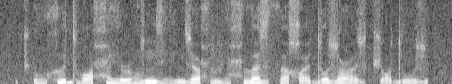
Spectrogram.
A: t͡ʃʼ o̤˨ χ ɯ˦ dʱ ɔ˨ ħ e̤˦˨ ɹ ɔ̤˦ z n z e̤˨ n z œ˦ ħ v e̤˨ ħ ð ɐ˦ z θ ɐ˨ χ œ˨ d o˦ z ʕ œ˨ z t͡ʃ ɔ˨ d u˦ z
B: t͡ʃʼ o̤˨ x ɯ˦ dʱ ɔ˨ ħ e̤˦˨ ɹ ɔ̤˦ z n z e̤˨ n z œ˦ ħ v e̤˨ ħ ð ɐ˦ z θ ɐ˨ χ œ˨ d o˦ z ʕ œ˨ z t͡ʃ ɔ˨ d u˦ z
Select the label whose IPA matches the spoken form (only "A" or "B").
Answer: B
